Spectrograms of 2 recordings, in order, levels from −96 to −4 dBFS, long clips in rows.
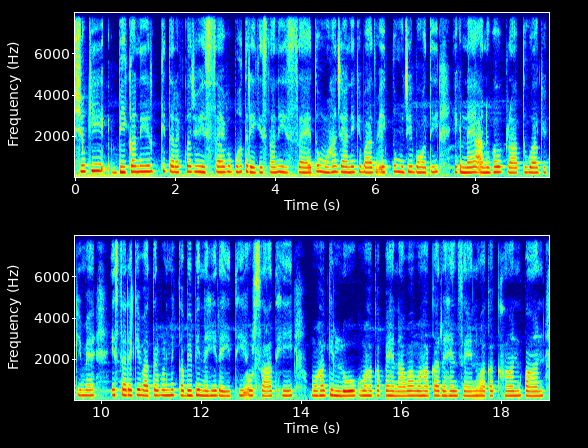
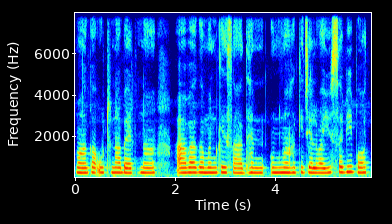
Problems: background sounds at intervals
